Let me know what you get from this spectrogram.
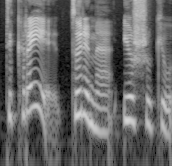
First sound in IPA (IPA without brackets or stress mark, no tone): t̪ʲ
